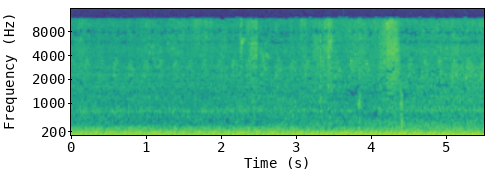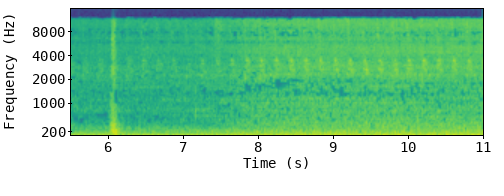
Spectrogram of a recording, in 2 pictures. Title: 5.7 HEMI - Ticking Noise in the engine part 4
